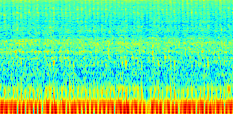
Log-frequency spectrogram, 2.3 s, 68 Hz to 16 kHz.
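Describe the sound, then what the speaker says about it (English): A 2019 Jonway YY350-9a motorcycle idles close by after its first start, a steady low thrumming engine with even rhythmic pulses and no talk. "So now the bike is running."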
